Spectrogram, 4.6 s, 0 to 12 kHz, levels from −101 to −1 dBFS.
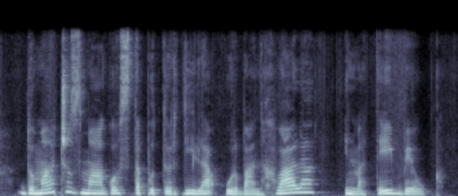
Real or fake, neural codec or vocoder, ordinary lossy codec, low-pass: real; none; none; 9.9 kHz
